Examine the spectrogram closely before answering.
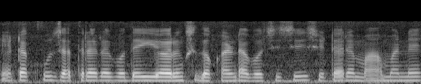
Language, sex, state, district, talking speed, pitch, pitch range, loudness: Odia, female, Odisha, Malkangiri, 140 wpm, 175 Hz, 170-180 Hz, -17 LUFS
